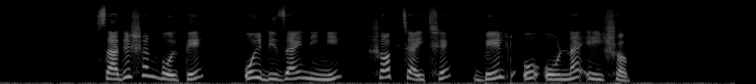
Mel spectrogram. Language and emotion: Bengali, neutral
